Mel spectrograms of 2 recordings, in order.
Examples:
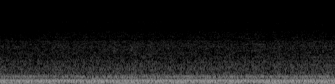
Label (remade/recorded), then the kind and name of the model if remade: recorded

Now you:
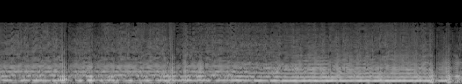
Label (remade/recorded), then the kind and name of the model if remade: remade, vocoder, BigVGAN v2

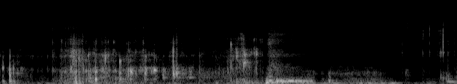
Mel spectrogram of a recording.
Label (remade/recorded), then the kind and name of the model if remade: remade, codec, SNAC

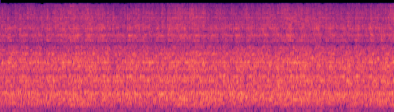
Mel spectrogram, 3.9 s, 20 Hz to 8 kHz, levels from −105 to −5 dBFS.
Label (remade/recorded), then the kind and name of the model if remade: recorded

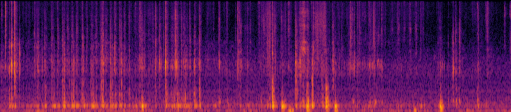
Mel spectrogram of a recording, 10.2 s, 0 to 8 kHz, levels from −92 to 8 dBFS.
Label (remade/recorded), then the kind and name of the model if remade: recorded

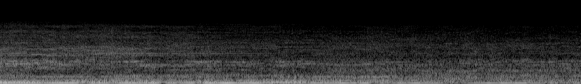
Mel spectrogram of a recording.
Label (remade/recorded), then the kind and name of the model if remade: remade, codec, SNAC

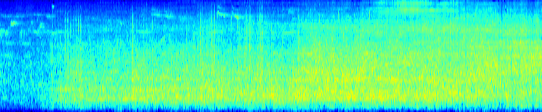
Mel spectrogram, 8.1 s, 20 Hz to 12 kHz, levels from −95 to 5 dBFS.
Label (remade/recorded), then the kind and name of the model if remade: recorded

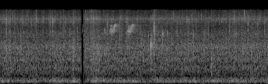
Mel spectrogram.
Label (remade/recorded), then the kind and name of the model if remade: recorded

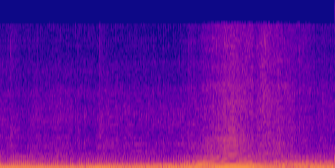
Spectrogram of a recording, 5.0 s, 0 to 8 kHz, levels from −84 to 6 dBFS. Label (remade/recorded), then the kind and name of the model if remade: recorded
